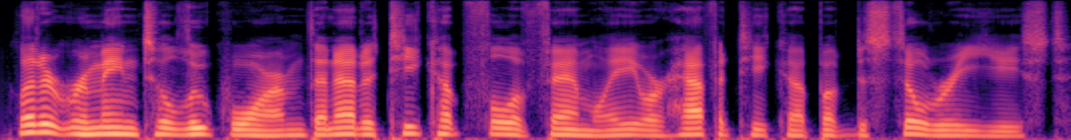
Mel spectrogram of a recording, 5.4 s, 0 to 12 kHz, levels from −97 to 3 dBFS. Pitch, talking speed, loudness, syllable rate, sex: 135 Hz, 235 wpm, -18 LUFS, 5.6 syllables/s, male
